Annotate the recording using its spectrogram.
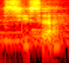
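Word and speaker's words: Xißa: But anyway, this is Sisa, spelled in a very weird way, which I did on purpose. I wanted a unique name, so it's spelled so her name is spelled very uniquely. the German double S, also called SZ, and then A. Yeah, it's I don't know if X's can make an S sound, but now they do at least.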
